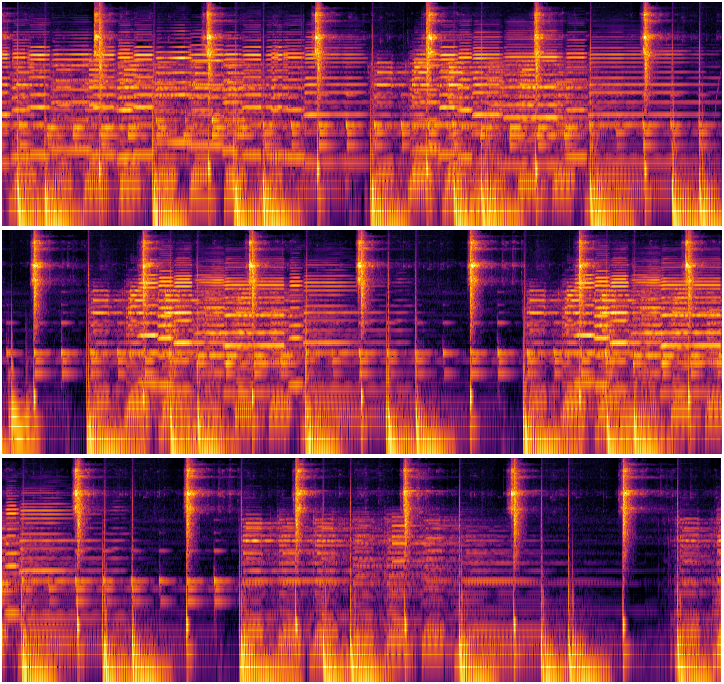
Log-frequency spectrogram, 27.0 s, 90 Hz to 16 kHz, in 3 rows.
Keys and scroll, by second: 3.4 i, 10.5 ctrl++, 21.2 Tab, 22.7 Tab.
